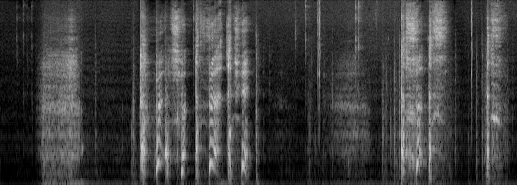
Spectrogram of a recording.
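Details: Girl coughing, unwell lately with a cold she says won't go away: single cough, then rapid run of about six short coughs and two more bouts; repeated coughing fits.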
